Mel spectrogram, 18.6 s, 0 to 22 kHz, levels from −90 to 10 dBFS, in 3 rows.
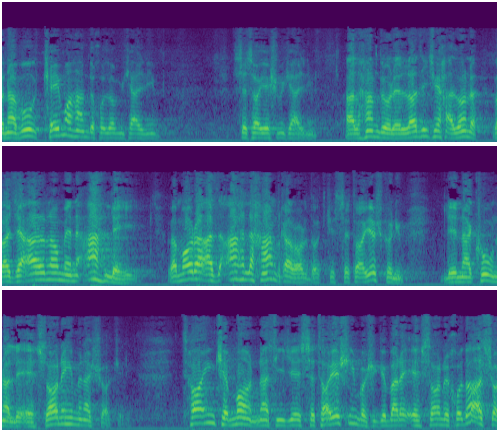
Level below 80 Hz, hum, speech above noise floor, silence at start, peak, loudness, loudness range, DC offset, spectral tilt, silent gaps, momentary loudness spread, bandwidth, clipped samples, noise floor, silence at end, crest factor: -48 dBFS; none; 31 dB; 0 s; -2 dBFS; -15 LUFS; 5 LU; under 0.1%; -5 dB/octave; none; 10 LU; 11 kHz; under 0.1%; -45 dBFS; 0 s; 14 dB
